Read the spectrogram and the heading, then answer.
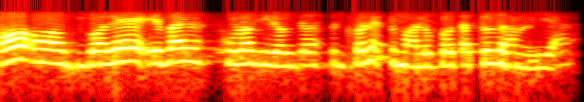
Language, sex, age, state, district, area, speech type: Assamese, female, 18-30, Assam, Udalguri, urban, conversation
